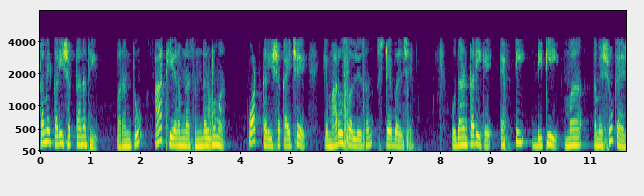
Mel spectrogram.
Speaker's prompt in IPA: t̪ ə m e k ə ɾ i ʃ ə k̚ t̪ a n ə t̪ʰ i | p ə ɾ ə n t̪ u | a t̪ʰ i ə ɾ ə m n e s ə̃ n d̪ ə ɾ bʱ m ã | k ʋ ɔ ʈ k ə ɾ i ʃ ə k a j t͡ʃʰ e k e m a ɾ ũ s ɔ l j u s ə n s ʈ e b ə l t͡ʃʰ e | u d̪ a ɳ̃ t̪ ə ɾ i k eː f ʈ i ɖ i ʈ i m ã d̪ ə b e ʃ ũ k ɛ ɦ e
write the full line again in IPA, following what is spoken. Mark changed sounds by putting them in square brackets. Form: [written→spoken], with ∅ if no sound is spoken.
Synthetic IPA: t̪ ə m e k ə ɾ i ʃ ə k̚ t̪ a n ə t̪ʰ i | p ə ɾ ə n t̪ u | a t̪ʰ i ə ɾ ə m n [e→a] s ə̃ n d̪ ə ɾ bʱ m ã | k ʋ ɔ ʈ k ə ɾ i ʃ ə k a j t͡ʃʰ e k e m a ɾ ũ s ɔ l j u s ə n s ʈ e b ə l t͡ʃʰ e | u d̪ a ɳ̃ t̪ ə ɾ i k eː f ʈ i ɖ i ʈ i m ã [d̪→t̪] ə [b→m] e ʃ ũ k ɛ ɦ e

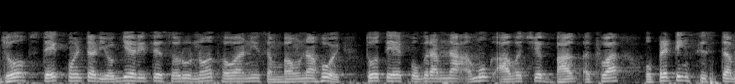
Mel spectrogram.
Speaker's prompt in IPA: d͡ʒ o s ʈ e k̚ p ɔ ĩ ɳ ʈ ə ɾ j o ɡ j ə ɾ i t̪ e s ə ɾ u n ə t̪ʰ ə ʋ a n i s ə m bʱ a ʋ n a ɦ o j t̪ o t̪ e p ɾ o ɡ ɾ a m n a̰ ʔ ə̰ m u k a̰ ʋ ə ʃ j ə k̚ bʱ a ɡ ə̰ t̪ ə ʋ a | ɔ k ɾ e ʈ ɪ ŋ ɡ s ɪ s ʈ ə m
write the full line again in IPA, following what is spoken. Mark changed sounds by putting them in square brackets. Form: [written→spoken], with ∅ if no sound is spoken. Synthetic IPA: d͡ʒ o s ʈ e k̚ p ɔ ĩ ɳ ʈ ə ɾ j o ɡ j ə ɾ i t̪ e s ə ɾ u n ə t̪ʰ ə ʋ a n i s ə m bʱ a ʋ n a ɦ o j t̪ o t̪ e p ɾ o ɡ ɾ a m n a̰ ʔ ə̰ m u k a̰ ʋ ə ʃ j ə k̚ bʱ a ɡ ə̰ [t̪→t̪ʰ] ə ʋ a | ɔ [k→p] ɾ e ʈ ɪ ŋ ɡ s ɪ s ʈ ə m

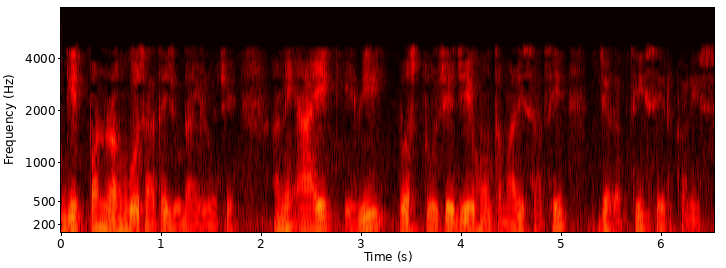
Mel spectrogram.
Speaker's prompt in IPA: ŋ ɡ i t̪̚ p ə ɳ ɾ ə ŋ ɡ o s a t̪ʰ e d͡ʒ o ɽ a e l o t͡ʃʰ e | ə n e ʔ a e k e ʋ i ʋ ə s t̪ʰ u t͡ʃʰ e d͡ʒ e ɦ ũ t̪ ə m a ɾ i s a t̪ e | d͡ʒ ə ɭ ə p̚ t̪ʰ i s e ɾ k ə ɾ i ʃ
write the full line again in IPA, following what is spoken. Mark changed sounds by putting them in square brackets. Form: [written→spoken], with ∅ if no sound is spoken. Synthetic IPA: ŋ ɡ i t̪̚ p ə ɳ ɾ ə ŋ ɡ o s a t̪ʰ e d͡ʒ o ɽ a e l o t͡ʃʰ e | ə n e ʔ a e k e ʋ i ʋ ə s [t̪ʰ→t̪] u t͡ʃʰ e d͡ʒ e ɦ ũ t̪ ə m a ɾ i s a [t̪→t̪ʰ] e | d͡ʒ ə [ɭ→ɽ] ə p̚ t̪ʰ i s e ɾ k ə ɾ i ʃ

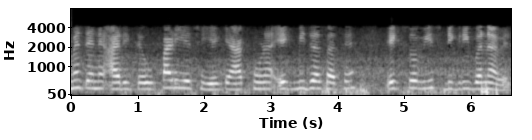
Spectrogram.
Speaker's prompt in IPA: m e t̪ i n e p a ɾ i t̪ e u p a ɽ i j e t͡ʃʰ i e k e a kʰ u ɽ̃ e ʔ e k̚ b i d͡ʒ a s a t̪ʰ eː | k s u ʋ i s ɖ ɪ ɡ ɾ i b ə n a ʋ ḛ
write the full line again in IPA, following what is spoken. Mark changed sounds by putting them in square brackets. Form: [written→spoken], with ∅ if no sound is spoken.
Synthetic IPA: m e t̪ [i→e] n e [p→ʔ] a ɾ i t̪ e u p a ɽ i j e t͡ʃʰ i e k e a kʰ u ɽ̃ [e→a] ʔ e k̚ b i d͡ʒ a s a t̪ʰ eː | k s [u→o] ʋ i s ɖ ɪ ɡ ɾ i b ə n a ʋ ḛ

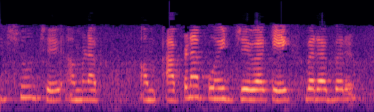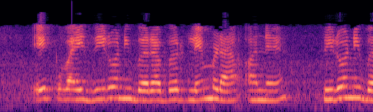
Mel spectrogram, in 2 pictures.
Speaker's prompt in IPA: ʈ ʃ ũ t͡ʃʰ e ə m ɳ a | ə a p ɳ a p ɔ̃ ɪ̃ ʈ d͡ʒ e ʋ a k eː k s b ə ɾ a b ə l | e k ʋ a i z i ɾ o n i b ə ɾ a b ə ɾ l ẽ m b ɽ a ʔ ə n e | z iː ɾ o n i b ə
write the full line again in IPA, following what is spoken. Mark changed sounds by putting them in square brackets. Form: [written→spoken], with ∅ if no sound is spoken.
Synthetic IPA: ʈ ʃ ũ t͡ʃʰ e ə m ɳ a | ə a p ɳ a p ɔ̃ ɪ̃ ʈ d͡ʒ e ʋ a k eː k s b ə ɾ a b ə [l→ɾ] | e k ʋ a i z i ɾ o n i b ə ɾ a b ə ɾ l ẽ m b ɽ a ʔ ə n e | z [iː→i] ɾ o n i b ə

